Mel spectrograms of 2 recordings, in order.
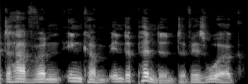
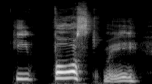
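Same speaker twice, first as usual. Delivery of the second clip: desperate protest; 8 dB louder, much slower than usual. A narrator's reading. Terrified man pleading his case.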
